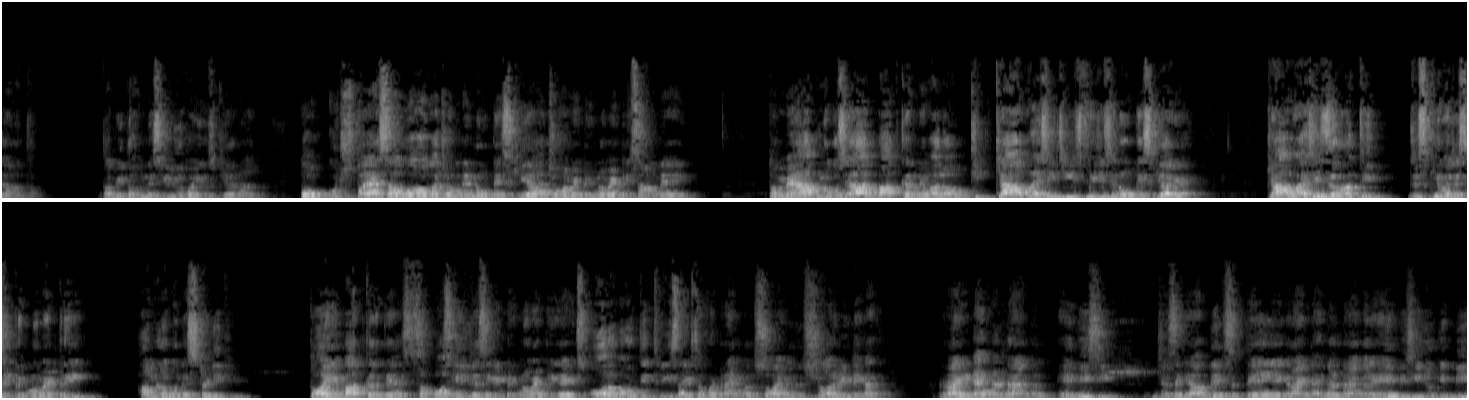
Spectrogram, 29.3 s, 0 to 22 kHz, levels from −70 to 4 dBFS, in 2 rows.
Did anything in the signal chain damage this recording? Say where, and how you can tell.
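Yes. Between 10.38 and 10.89 s there is a burst of processor overload crackle, a gritty tearing laid over the sound that stops once that half-second passes. The damage is at the driver or buffer stage. The processor fell behind and missed a run of buffer deadlines. Each missed buffer came out as a short silent gap with hard edges. The spacing of the clicks points to very short buffers of roughly 3 ms, and a handful of them dropped in quick succession.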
